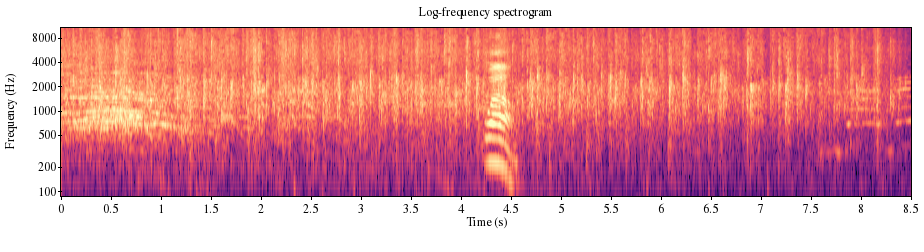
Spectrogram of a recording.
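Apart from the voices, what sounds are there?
audience applause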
